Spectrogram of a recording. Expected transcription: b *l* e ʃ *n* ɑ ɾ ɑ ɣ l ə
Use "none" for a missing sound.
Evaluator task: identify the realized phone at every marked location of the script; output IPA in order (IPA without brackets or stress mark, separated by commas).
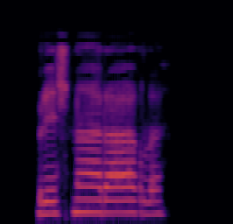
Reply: ɾ, n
